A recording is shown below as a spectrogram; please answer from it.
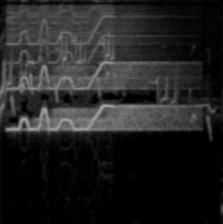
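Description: A high whistle sounds. It wavers up and down a few times, slides upward about halfway through, then holds and fades away.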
